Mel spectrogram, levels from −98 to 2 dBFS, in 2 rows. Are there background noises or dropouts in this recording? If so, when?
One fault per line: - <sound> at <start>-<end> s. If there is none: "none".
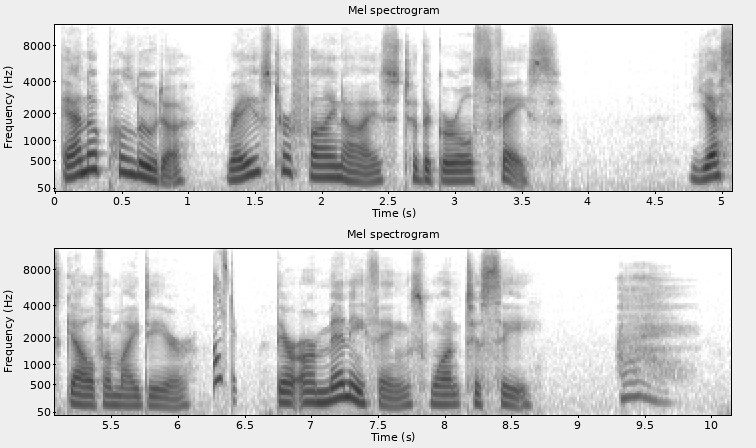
- chirp at 6.3-6.4 s
- sigh at 9.3-9.9 s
